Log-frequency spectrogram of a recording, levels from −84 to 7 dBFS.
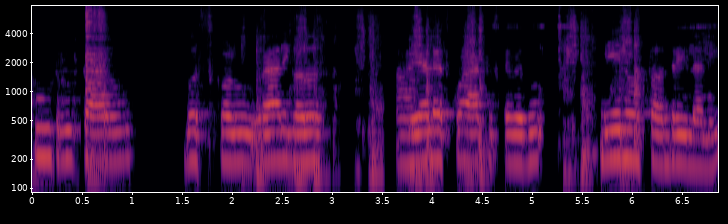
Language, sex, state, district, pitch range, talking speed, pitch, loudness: Kannada, female, Karnataka, Chamarajanagar, 180-195 Hz, 115 wpm, 185 Hz, -41 LUFS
